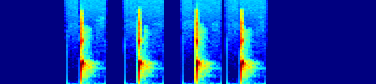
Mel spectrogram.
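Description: Four short pops in quick succession, starting about half a second in: a sound effect for an animated logo, timed to sound-wave arcs appearing beside a microphone icon.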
